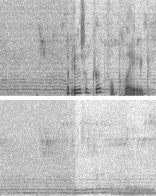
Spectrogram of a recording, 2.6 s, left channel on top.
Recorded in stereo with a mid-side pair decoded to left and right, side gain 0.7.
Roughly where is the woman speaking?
Left.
